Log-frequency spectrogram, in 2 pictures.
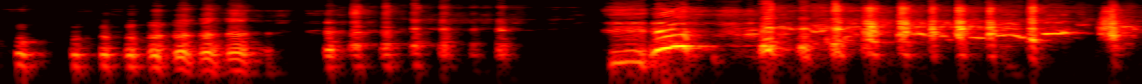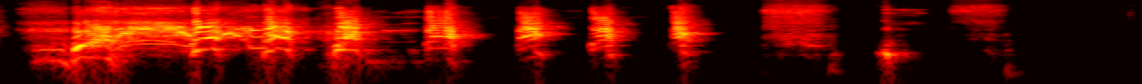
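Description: A man laughing heartily. It starts with a few quick chuckles, breaks into a long, loud fit of laughter about three seconds in, and trails off into separate breathy laughs that fade out.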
